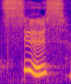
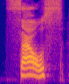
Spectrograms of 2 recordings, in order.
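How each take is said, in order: First: The name rhymes with goose. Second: The name has the German vowel sound. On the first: "Seuss rhymed with Mother Goose" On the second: "which is the correct German pronunciation"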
